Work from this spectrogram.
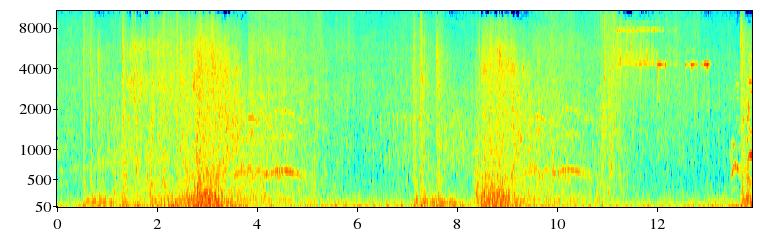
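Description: Naval cannon fire in Sid Meier's Pirates! sounds as two heavy booming volleys with rumbling tails, loud and close, over game ambience and music-like tones.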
